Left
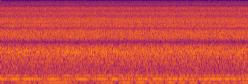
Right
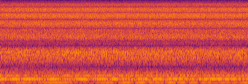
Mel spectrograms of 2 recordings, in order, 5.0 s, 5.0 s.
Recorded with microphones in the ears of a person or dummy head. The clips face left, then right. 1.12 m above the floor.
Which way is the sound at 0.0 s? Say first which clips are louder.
Right 5 dB; 60° right (ahead or behind).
